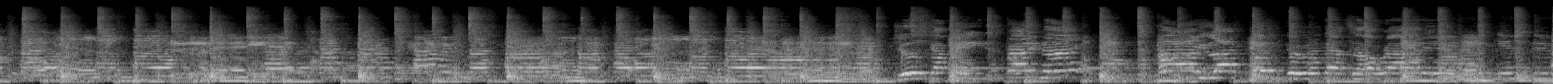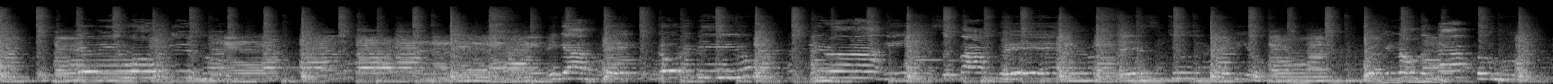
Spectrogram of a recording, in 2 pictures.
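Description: Live blues-rock band playing: electric guitar, electric bass and drum kit keeping a steady beat, with a man singing over it from about nine seconds in.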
